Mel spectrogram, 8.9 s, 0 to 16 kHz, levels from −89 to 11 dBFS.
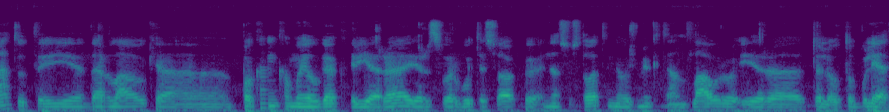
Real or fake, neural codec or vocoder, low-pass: real; none; 14.4 kHz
